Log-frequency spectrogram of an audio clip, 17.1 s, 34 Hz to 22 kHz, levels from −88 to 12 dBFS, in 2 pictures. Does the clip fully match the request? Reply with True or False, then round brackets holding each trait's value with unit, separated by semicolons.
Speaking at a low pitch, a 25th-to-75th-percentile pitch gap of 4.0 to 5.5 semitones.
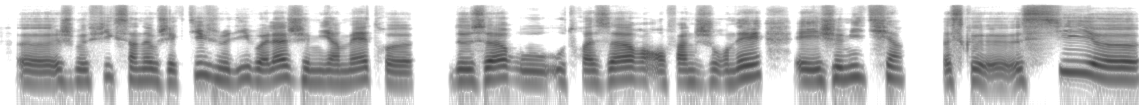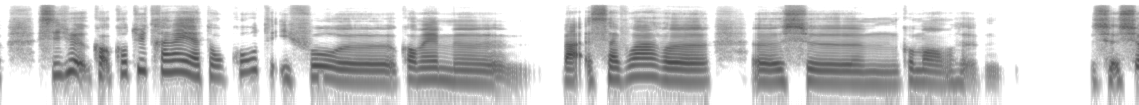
False (160 Hz; 4.3 semitones)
